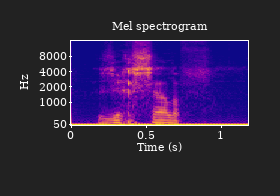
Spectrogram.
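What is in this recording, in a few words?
"zich zelf", Dutch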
